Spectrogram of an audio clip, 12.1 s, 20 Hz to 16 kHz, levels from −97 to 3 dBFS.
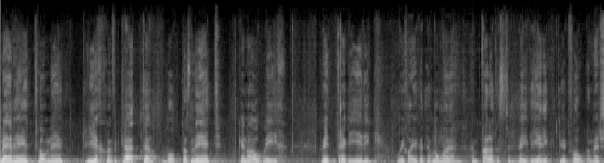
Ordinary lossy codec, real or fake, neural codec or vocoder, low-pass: Opus, 64 kbps; fake; codec, 44.1 kHz, 7.8 kbps, Pupu-Codec; 14.4 kHz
